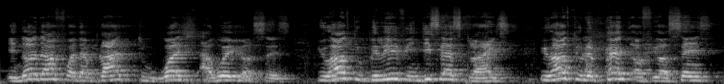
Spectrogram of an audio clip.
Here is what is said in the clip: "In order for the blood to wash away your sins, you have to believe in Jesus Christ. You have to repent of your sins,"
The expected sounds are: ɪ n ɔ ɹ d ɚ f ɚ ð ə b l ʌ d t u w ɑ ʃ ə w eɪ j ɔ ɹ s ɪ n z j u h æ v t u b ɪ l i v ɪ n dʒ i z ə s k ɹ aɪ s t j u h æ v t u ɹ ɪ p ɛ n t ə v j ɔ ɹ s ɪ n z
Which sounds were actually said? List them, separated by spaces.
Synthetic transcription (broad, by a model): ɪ n ɔ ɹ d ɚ f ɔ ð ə b l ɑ d t u w ɑ ʃ ə w eɪ j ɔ s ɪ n s j u h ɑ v t u b ɪ l i v ɪ n dʒ i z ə s k ɹ aɪ s t j u h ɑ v t u ɹ ɪ p ɛ n t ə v j ɔ s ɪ n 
